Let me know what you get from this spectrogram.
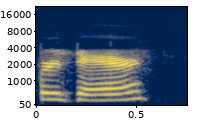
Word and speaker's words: Berger: I say it Berger, but I've heard all sorts of ways, so it's totally, you know, any way is fine.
